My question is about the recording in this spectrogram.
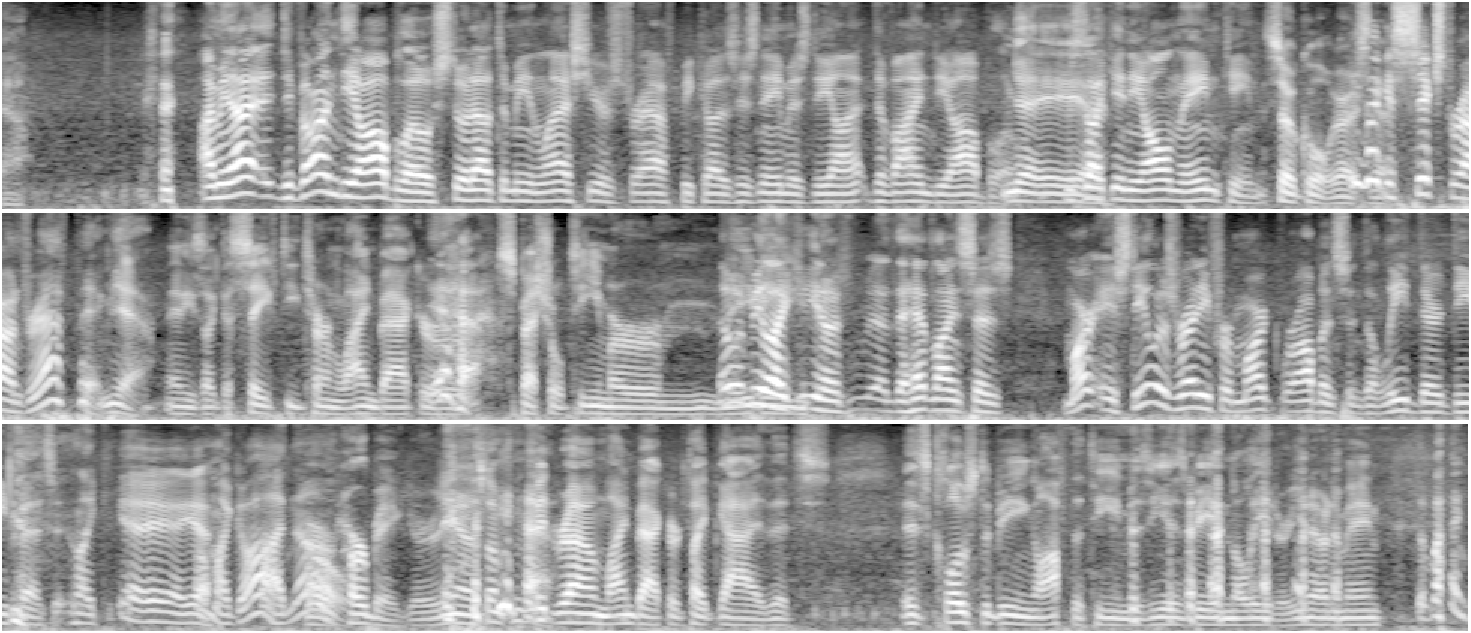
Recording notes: broadcast live from the UPMC Rooney Sports Complex during day two of Steelers' Mini Camp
